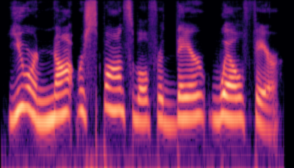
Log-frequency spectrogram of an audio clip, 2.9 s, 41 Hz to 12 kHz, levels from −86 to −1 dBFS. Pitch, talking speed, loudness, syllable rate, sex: 230 Hz, 145 wpm, -18 LUFS, 4.8 syllables/s, female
